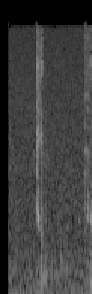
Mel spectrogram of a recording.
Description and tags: Chrunchy sound effect
A satisfying sound of eating chips
ASMR, Chewing, Chips, Crunchy, Satisfying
